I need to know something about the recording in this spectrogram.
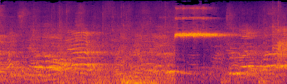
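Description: Spectators' indistinct talk in a gym, then about two and a half seconds in a single referee's whistle blast: one steady high note lasting under a second.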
